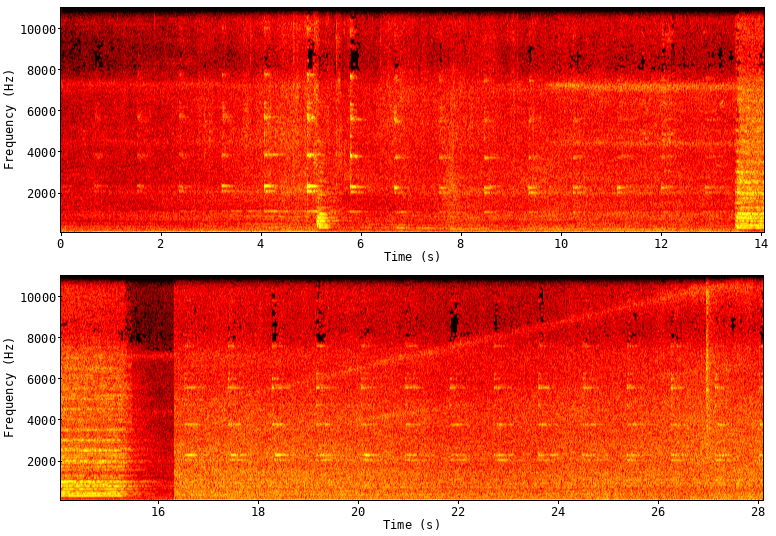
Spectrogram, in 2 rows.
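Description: Arriving MP36 diesel commuter locomotive and its passenger cars: a steady low engine rumble with a short horn toot about five seconds in and a loud horn blast of nearly three seconds about halfway through. A bell dings in a steady rhythm throughout.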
